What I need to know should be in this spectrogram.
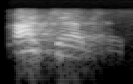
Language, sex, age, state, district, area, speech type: Maithili, male, 60+, Bihar, Samastipur, rural, conversation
